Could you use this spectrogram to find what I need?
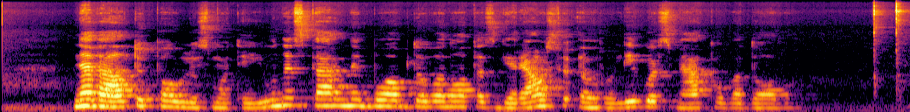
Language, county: Lithuanian, Kaunas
